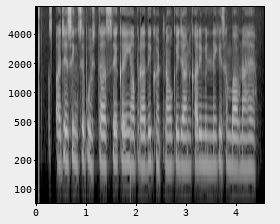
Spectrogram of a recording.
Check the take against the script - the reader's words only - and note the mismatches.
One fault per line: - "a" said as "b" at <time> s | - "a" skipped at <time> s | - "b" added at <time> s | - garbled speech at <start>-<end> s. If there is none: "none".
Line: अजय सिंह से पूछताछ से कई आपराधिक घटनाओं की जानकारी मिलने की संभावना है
none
